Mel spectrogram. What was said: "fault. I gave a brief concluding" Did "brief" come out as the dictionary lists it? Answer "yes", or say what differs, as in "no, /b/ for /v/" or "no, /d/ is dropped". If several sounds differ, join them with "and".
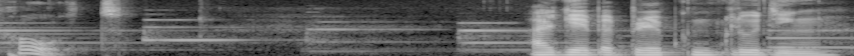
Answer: no, /p/ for /f/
